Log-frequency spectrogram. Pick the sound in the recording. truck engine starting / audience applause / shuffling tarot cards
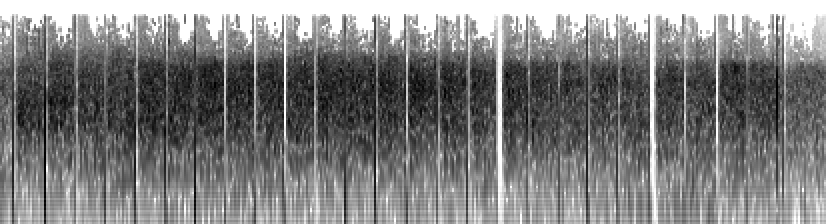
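audience applause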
